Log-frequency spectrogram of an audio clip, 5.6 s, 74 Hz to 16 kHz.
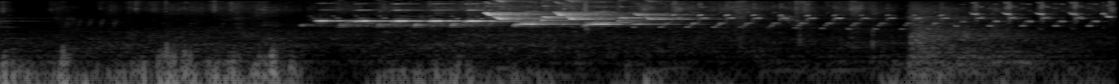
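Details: A hybrid goldfinch competing in a song contest, Ain Chock bird association, Casablanca, 23 May 2021: low rumbling room noise first, then a burst of high buzzy twitters and quick clicking trill notes.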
